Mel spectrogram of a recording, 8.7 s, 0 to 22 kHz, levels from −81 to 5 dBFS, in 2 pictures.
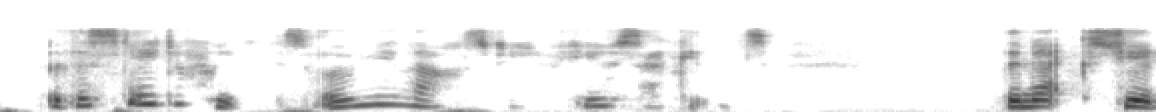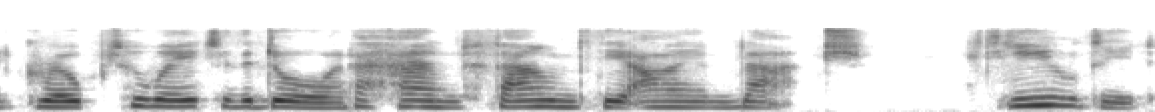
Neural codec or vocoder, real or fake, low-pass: codec, 16 kHz, 4 kbps, X-Codec, HuBERT features, trained on general audio; fake; 7.2 kHz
